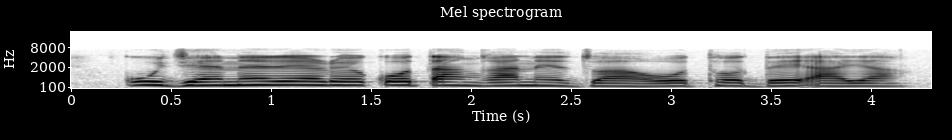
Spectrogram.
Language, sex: Venda, female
